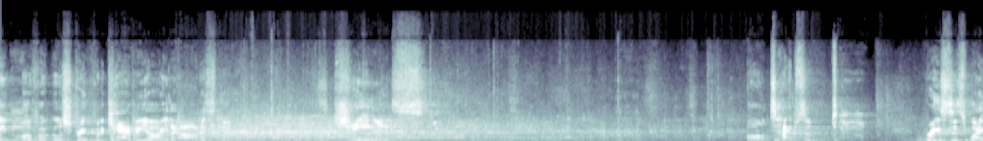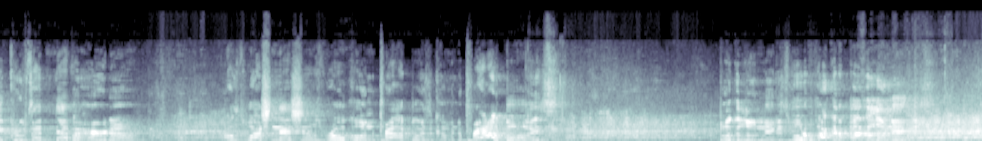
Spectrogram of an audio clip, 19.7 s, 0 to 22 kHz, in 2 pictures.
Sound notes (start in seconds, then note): 2.1 audience laughs; 4.5 audience laughs; 14.8 audience laughs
